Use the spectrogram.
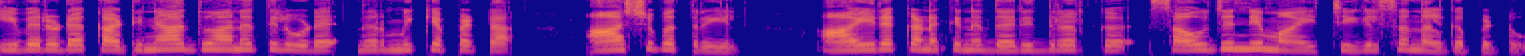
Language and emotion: Malayalam, neutral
